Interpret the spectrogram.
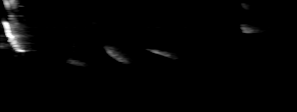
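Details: Double-collared seedeater in Minas Gerais, Brazil, beginning to sing: one sharp high downslurred note followed by four thin falling whistles spaced about half a second apart.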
